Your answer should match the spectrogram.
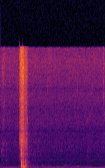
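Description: A single sharp click about half a second in as a pair of small metal round-nose pliers is set down on the craft table, over a faint steady low hum.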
